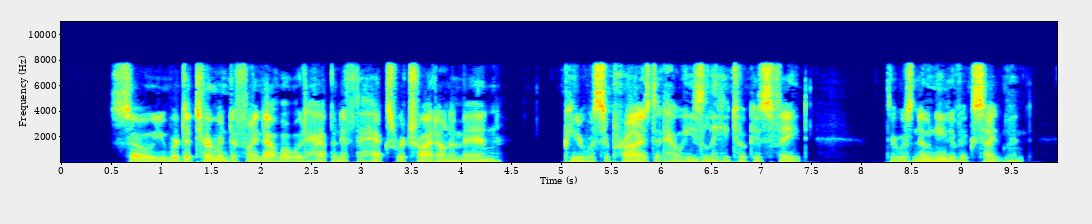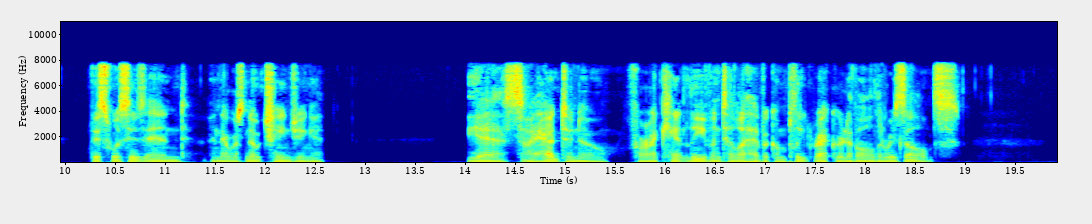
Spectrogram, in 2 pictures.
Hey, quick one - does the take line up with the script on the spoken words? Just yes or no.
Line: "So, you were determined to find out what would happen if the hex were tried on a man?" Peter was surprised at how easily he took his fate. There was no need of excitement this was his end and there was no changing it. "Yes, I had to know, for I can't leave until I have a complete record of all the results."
yes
